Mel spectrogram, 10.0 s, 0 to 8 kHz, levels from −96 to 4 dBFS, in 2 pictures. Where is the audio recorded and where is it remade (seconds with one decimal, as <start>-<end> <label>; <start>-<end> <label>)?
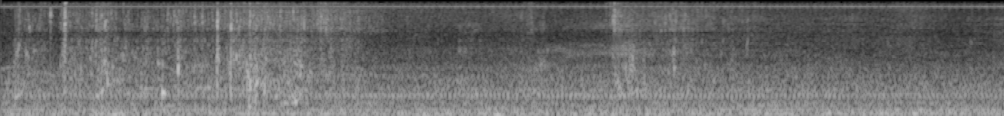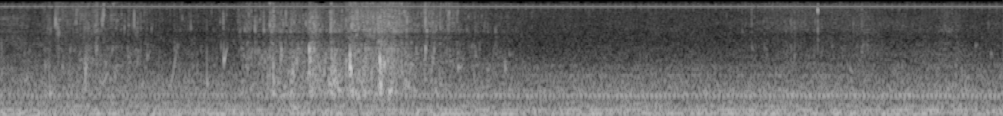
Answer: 0.0-2.0 recorded; 2.0-5.6 remade; 5.6-10.0 recorded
